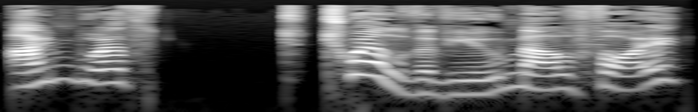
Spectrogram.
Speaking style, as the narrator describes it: he stammered

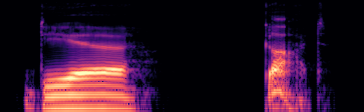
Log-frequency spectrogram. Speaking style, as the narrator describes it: said Martin slowly

